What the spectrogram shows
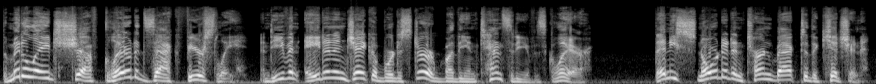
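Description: A man narrating a story in an animated, storytelling way. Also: sits high, moderate pace, slightly rough, dry recording. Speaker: audiobook narrator. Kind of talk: scripted narration. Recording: dry close recording, faint music.

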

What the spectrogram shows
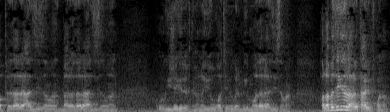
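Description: A man casually telling a story on a live stream, slangy and swearing, greeting viewers by name. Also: on the high side. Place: indoors in the US. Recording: echoey room with faint ambient noise.

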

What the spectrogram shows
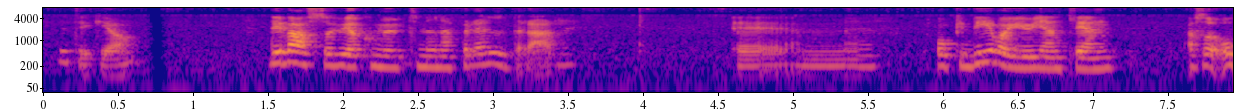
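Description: A woman's voice: medium pitch, a bit bright. Candid young woman telling a story. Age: 20s. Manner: chatty and candid, swears, acts out quoted dialogue. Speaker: vlogger. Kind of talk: casual confessional storytelling. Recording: distant mic with faint background noise.

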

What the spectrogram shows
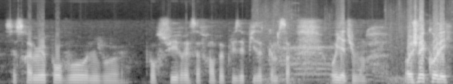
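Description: A man giving casual, chatty commentary over his own gameplay, excitable and quick to mock himself. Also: low voice, background noise. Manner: chatty, self-mocking, excitable. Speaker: let's play gamer.

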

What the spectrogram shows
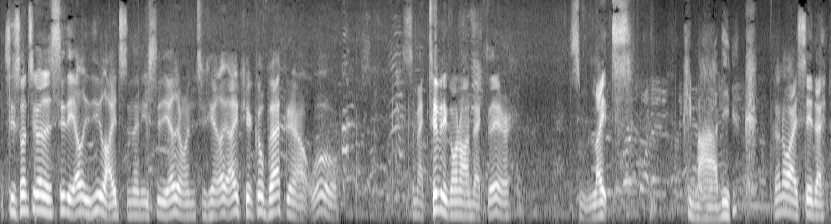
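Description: Walking through a zoo light show after dark, a young vlogger chatters along, rambling and quick to laugh, while holding a handheld camera. His fairly high voice is bright and forceful, at a normal speed. Crowd chatter and outdoor noise fill the noisy recording.

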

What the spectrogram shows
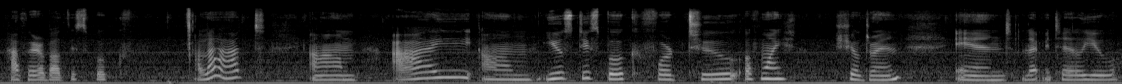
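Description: Speaking with a Spanish accent, this homeschooling mom from a Spanish-speaking country, a native Spanish speaker, has a gravelly, rather high voice. She gives earnest, casual vlog tips at a table inside her home, often saying um and restarting. The audio is poor, with noticeable background noise.

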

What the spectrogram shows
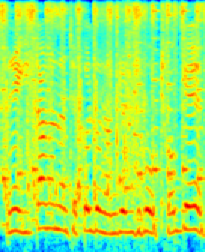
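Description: A high-pitched woman reacts casually to videos as host, trying not to laugh as she chats to viewers. Music plays behind her. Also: fairly even intonation, a little fast.

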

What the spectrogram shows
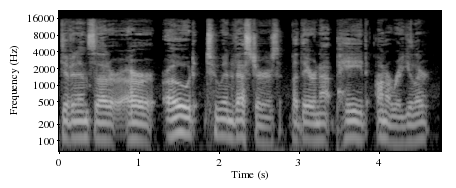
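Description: A man with a hoarse voice from a cold, hosting a casual finance video and reading an article aloud with chatty asides. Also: fairly low pitch, normal speed, darkish tone. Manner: loose and chatty, with many fillers and asides. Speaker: personal finance video host.

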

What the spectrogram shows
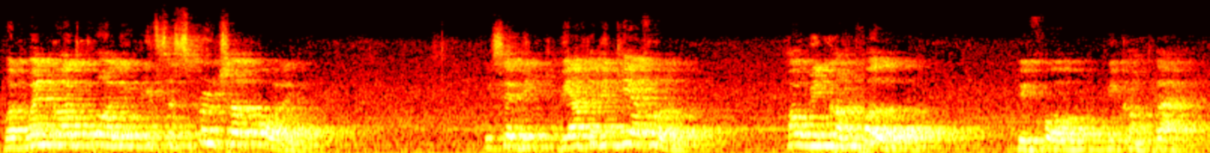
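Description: A man preaching a slow, deliberate sermon in a high voice, stopping often to ask his congregation questions. He is picked up from far off in a large church hall, where a long, heavy echo trails after every phrase. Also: darkish tone, a little hiss or hum.

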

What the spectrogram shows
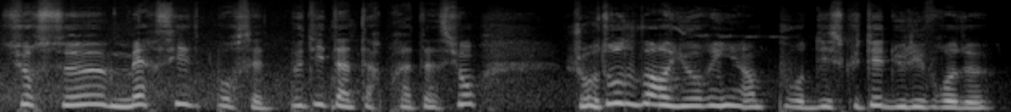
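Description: A podcast host talking casually about a TV series, relaxed and chatty. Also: mid-range voice, fairly quick, slight background noise.

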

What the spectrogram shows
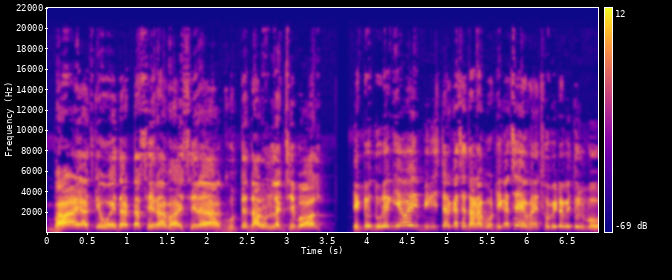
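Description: A woman's voice: high voice, steady tone, fast, close to an everyday voice. Woman voicing a cocky young chief's son. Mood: pushy. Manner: brash and pushy.

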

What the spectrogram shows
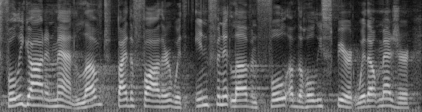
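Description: A male pastor preaching a sermon in an earnest, conversational way, often restarting his sentences. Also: a little high. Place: church sanctuary. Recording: church hall reverb.

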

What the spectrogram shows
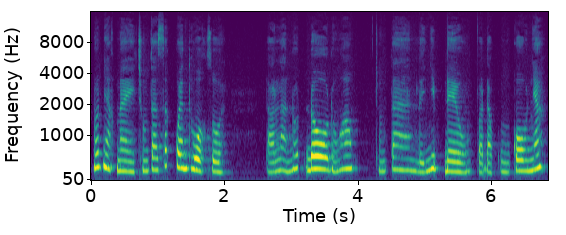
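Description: A woman teaching a children's piano lesson, gentle and encouraging, counting beats and singing note names. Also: on the high side, normal speed.

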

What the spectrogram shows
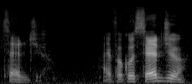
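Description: A man commenting on a Minecraft match with friends, excitable, shouting at teammates and laughing. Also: mid-range voice, creaky. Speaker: gaming YouTuber.

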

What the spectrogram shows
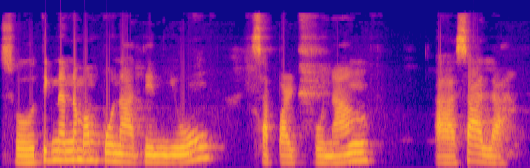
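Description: A middle-aged woman with a fairly low-pitched voice gives a polite, slow-paced tour of her house under renovation. She courteously guides the viewer from room to room in a walkthrough narration.

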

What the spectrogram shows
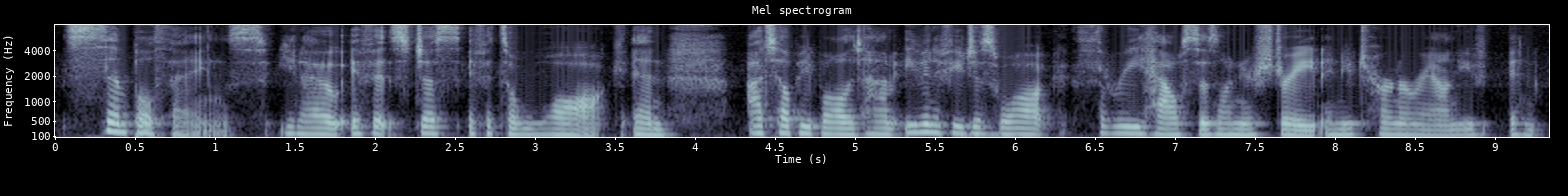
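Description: A woman's voice: low voice, normal speed. A woman talking as a grief counselor and podcast host, explaining things supportively in a conversational discussion.

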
